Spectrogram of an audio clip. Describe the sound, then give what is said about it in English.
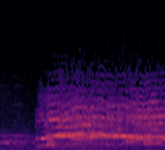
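A steady tone gives way to a loud crowd of children yelling and shrieking together on hearing the dinner bell, a dense, high-pitched clamour of many voices that holds steady for well over a second. “Ah, you hear the children yowl when they hear the dinner bell.”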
